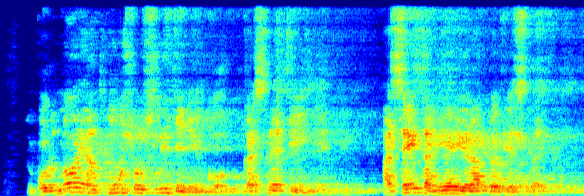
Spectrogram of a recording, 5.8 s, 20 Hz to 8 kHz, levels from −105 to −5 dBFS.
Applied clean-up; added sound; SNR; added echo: none; none; none; reverberation time 2.2 s.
